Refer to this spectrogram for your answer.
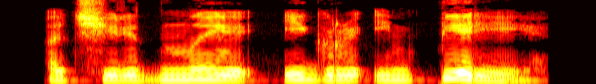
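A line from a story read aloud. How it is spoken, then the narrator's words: Spat through clenched teeth. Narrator (Russian): Претор выплюнул слова сквозь зубы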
